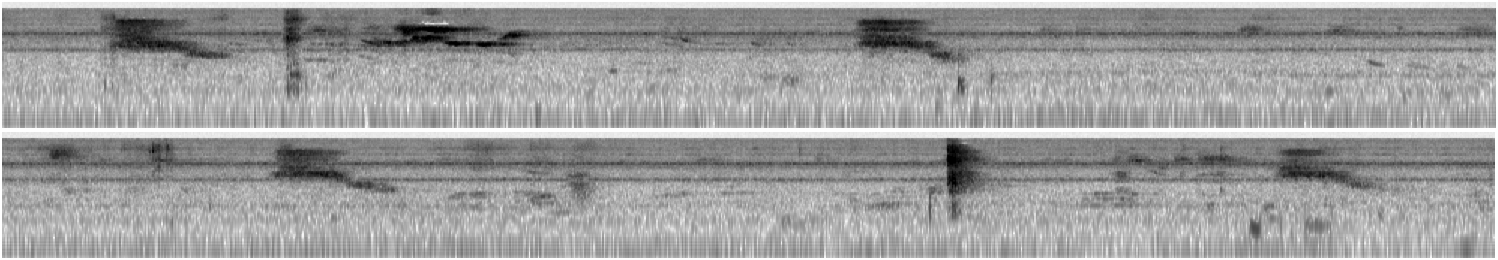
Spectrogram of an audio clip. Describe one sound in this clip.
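A baby monkey squeals in high, falling cries.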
